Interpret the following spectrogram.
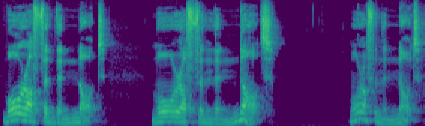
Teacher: More often than not, we kind of stress the not.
